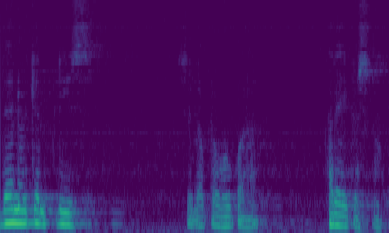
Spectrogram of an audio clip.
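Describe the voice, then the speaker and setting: A man with an Indian accent and a dark, mellow tone. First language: not English. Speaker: monk lecturer. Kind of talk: lecture. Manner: fast; hesitant fillers.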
